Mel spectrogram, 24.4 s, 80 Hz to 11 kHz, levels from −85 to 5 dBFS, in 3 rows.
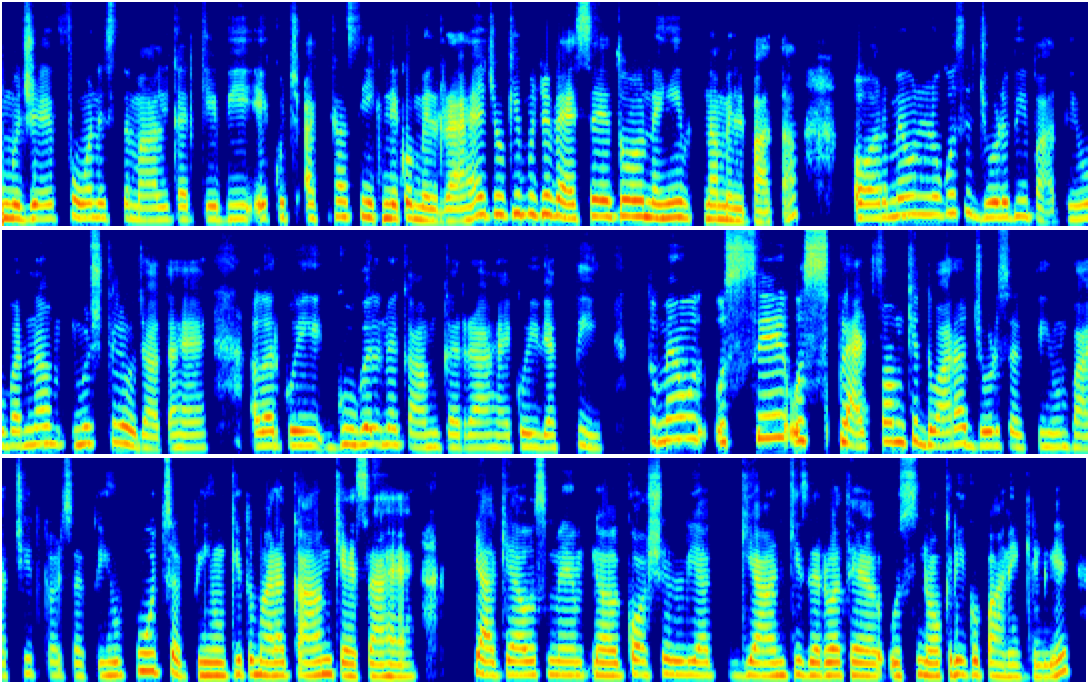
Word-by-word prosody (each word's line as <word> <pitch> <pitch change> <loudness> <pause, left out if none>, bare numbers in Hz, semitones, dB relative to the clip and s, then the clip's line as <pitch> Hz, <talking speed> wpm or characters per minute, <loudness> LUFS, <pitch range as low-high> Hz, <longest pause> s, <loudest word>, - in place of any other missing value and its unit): मुझे 200 -1 +3
फ़ोन 210 -2 +1
इस्तेमाल 180 -3 -5
करके 185 0 -3
भी 195 +2 -6 0.2
एक 200 - +1
कुछ 215 - -5
अच्छा 200 +3 -2
सीखने 210 -3 +3
को 210 - +5
मिल 175 -3 +2
रहा 165 0 +1
है, 255 - +3
जो 260 +1 0
कि 275 +2 +2
मुझे 265 0 +2
वैसे 230 0 +4
तो 230 -1 +7
नहीं 210 0 +5
उतना 200 -1 -1
मिल 180 -3 +2
पाता 150 +10 -4 0.5
और 205 +1 0
मैं 235 +3 0
उन 260 +1 -2
लोगों 255 +2 -3
से 280 +1 -6
जुड़ 215 0 +5
भी 225 +1 -4
पाती 185 +2 -10
हूँ 200 +1 -3
वरना 220 +3 -2
म 235 -2 -6
मुश्किल 245 +2 -3
हो 235 -4 +5
जाता 175 -1 -6
है। 185 0 -6 0.4
अगर 205 +1 +2
कोई 210 -1 +2 0.2
गूगल 230 +1 +1
में 225 -1 -2
काम 190 -2 -6
कर 185 -1 -4
रहा 180 0 -4
है 180 - -8
कोई 190 -1 -1
व्यक्ति, 185 +1 -7 0.4
तो 275 - -5
मैं 290 +3 0
उ 315 0 -2 0.2
उससे 320 +4 +2
उस 285 -3 +2
प्लेटफ़ॉर्म 260 +2 +2
के 280 - +1
द्वारा 220 +1 +1
जुड़ 205 0 +3
सकती 195 -1 -8
हूँ, 195 0 -5
बातचीत 185 +3 -8
कर 190 - -8
सकती 180 +1 -8
हूँ, 190 0 +1
पूछ 255 -2 +2
सकती 185 0 +2
हूँ 185 0 +5
कि 205 +3 0
तुम्हारा 185 -2 +3
काम 190 +3 +3
कैसा 175 -1 +2
है। 170 0 -2
क्या-क्या 195 +1 -2
उसमें 195 0 0
अ, 185 -1 +1
कौशल 200 0 +1
या 190 -1 +1 0.2
ज्ञान 180 0 +1
की 200 - 0
ज़रूरत 185 0 +3
है 180 -2 +4
उस 180 +1 -1
नौकरी 195 +2 +2
को 195 0 +2
पाने 170 -1 -2
के 165 - -4
लिए। 190 +9 +1
200 Hz, 210 wpm, -22 LUFS, 185-225 Hz, 0.5 s, तो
